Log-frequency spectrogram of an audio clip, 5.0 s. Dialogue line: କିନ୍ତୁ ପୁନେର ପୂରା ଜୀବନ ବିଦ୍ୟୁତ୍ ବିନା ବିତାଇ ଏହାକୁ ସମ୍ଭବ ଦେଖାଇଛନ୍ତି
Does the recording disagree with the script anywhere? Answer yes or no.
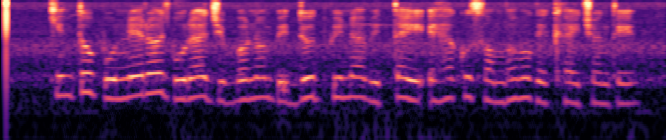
no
